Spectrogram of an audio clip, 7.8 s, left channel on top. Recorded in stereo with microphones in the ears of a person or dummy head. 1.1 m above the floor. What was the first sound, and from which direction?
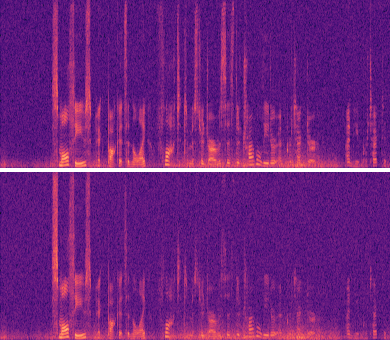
A woman speaking, 20° right (ahead or behind).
